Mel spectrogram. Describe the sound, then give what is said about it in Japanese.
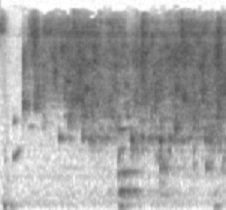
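Water running steadily from a tap into a sink while dishes are washed, a continuous hissing splash that holds at an even level throughout. “ちょっと洗い物します。”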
